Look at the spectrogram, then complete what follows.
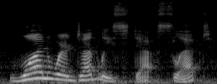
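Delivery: ordinary delivery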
